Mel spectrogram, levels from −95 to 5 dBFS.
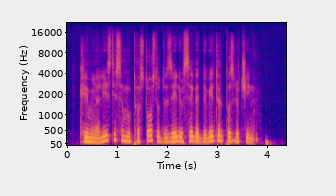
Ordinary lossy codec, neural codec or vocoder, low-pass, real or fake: none; codec, 44.1 kHz, 2.6 kbps, DAC; 19.8 kHz; fake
